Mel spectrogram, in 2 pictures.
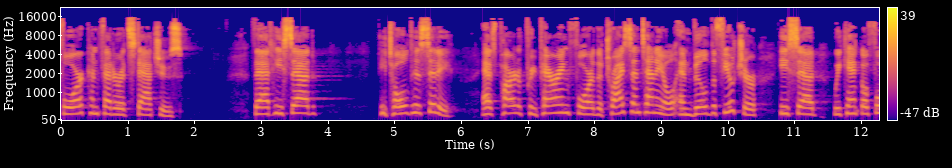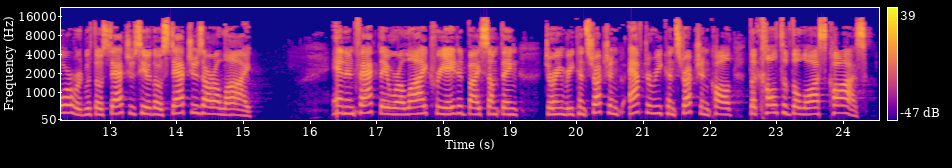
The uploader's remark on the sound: This program was recorded in front of a live audience at The Commonwealth Club of California in San Francisco on March 3rd, 2020.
